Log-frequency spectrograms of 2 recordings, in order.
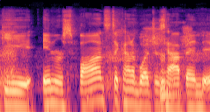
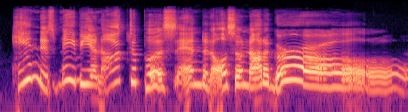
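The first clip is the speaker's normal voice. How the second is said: very high, creaky, otherworldly, faraway ethereal voice. Describing a voice heard from far off in the woods: ethereal distant voice. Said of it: "kind of in this ethereal voice".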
